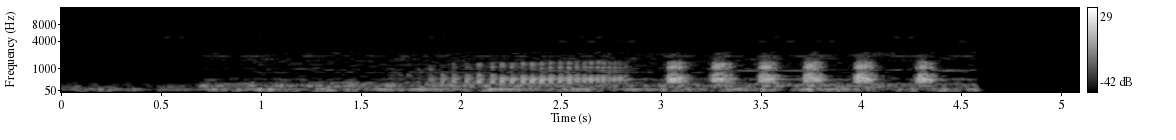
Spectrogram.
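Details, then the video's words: Two captive male giant waxy monkey frogs (Phyllomedusa bicolor) making laugh-like noises: a low grating, rattling croak rising in strength, then a quick run of six clucking pulses before sudden silence. "Calls n Croaks of the Giant Waxy Monkey Frog Phyllomedusa Bicolor"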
